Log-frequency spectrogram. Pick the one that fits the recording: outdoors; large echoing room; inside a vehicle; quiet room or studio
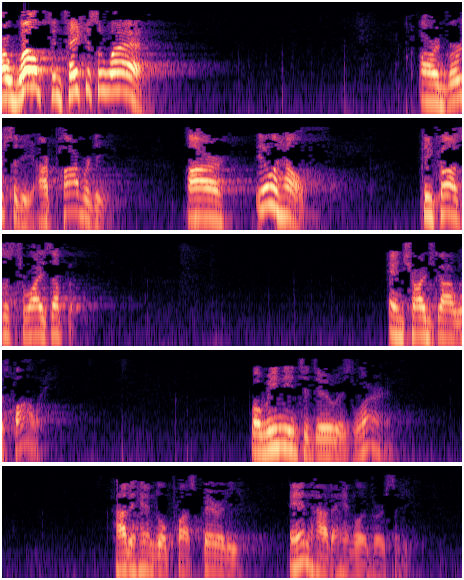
large echoing room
